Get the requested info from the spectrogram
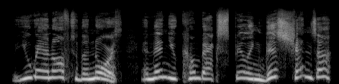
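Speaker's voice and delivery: high, loud furious accusation; angry. Acted. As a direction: tear into him, fast at the end. Misha's anguished anger.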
